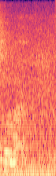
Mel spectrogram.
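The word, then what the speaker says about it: Xima: Shima is actually spelled X-I-M-A, pronounced Shima.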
